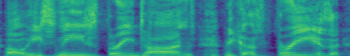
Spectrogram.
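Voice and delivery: high, excited conspiracy-fan imitation; mock fan theorist. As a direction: imitate fans breathlessly decoding a clue. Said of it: "cool shit that y'all come up with".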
